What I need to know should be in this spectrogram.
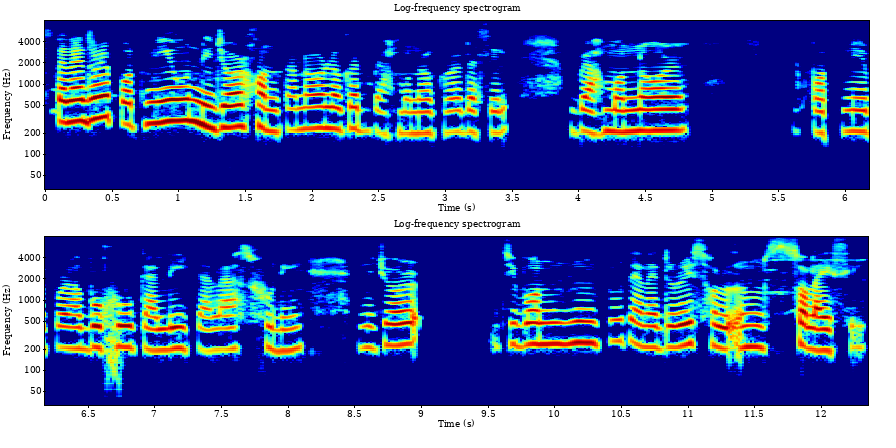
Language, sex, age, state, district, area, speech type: Assamese, female, 18-30, Assam, Darrang, rural, spontaneous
